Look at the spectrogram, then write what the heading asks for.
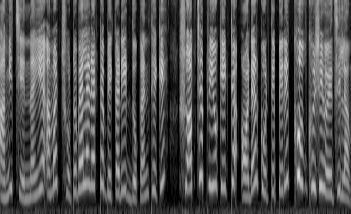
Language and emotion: Bengali, happy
